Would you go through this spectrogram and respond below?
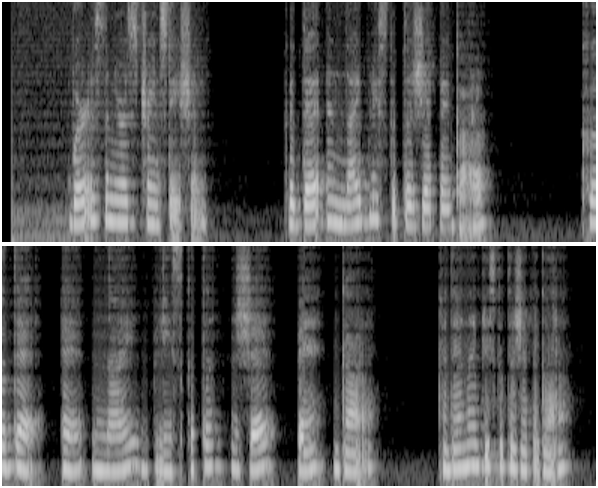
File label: BGN Where is the nearest train station, Bulgarian; the talking bulgarian phrasebook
